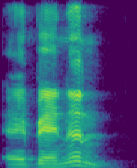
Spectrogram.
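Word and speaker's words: אבן: 그리고 돌은 에벤이라고 읽어요. 그러니까 건축자들이 버린 에벤은 농부들이 죽인 벤이에요.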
